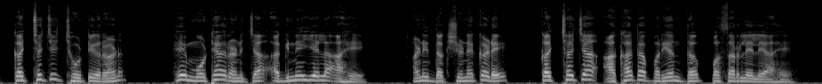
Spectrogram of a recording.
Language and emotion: Marathi, neutral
